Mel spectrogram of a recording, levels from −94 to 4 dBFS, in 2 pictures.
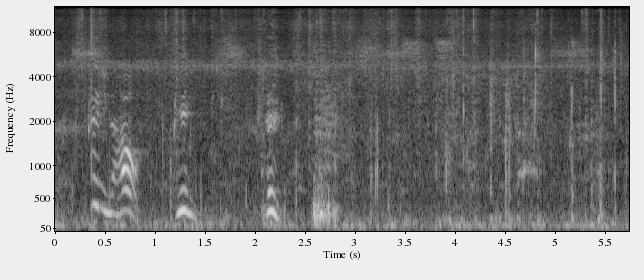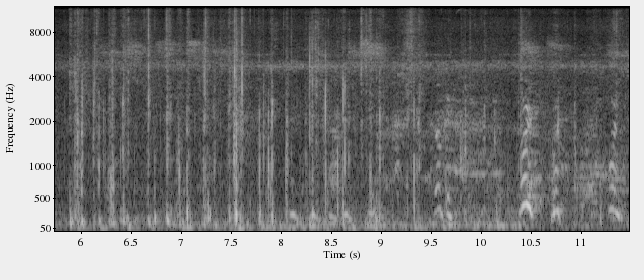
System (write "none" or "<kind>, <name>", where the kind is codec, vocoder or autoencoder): none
